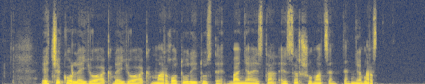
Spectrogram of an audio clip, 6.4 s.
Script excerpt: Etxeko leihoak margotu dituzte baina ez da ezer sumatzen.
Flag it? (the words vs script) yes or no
yes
